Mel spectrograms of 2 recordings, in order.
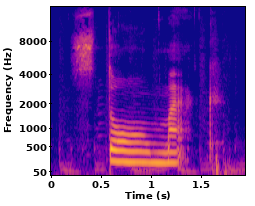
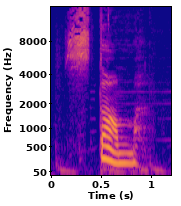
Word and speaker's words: stomach: You might be tempted to pronounce it stomach, but be aware this spell does not help you to pronounce it correctly. Let's learn how to say it. The first syllable is pronounced stum with the U sound like stuff, stuck, or study.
